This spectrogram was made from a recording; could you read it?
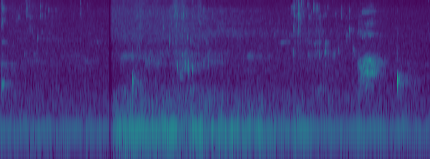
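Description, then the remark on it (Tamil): About three small glasses of water are poured steadily into a bowl of washed drumstick leaves for boiling, a continuous splashing rush that starts abruptly and runs on over a faint steady hum, with a few drips near the end. “பாருங்கள், இப்போ இந்த ஒரு குத்து கீரைக்கு நம்ம இந்த கிளாஸ் சின்ன கிளாஸ் தான், இதுக்கு நம்ம ஒரு மூணு கிளாஸ் தண்ணி வச்சுக்கலாம்.”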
